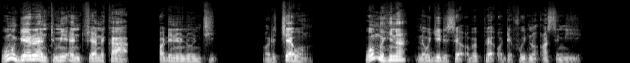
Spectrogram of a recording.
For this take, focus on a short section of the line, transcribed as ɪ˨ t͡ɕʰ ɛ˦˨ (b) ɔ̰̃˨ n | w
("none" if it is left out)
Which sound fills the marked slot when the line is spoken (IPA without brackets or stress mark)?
w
